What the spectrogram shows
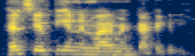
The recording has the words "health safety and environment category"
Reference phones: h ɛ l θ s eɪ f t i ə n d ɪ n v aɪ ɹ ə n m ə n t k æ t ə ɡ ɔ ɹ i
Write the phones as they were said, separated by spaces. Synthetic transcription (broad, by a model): h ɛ l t s eɪ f t i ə n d ɪ n v aɪ ɹ ə n m ə n t k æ t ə ɡ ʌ ɹ i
